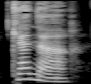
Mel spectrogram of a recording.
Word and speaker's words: canard: Le canard. Duck. Le canard. And don't pronounce the D at the end.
